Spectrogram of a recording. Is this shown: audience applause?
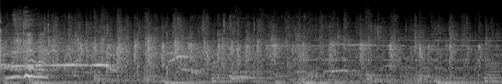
yes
